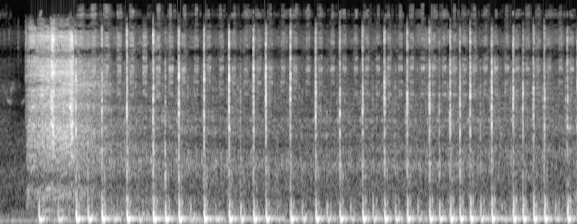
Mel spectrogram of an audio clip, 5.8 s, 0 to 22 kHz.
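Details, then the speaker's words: 2006 Yamaha TTR50 50cc dirt bike with GTR exhaust, after carb cleaning and a new battery, air-fuel mixture being adjusted but unsure if set right: fires right up to a steady, quick, clean, even single-cylinder idle; running healthy. "dirt bike fires right up I was playing with the air fuel mixture cuz I'm not sure exactly if it was set right but does fire up"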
